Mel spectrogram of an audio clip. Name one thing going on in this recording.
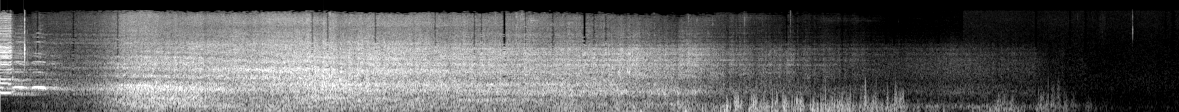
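A freight train rushes past close by with a loud, rattling roar that slowly fades.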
